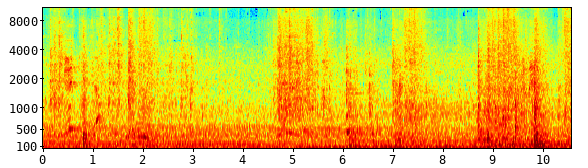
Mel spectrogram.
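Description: A steady low engine rumble, typical of an idling truck, under intermittent knocks and clatter as stainless-steel counter units are handled off the trailer. The loudest thump comes near the end.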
